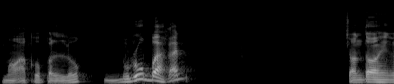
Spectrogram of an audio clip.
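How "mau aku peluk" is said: tender comfort. Retold or imitated. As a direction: soothe her like you mean it. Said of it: "bisa nggak kita ubah gininya".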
